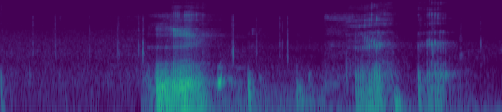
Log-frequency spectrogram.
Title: closed mouth burps ^_^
